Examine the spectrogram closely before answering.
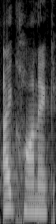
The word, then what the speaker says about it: iconic: of the world's most iconic sites listen to the pronunciation here iconic iconic iconic so we pronounce this as an i sound iconic and the syllable stress is in the middle iconic sites now because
